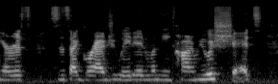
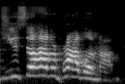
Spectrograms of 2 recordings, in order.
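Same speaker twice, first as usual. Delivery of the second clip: loud, raised-pitch challenge; retold angry face-off; confrontational; 5 semitones higher, 8 dB louder than usual. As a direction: throw the question at her angrily. Acted challenge to her mother in quarrel.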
